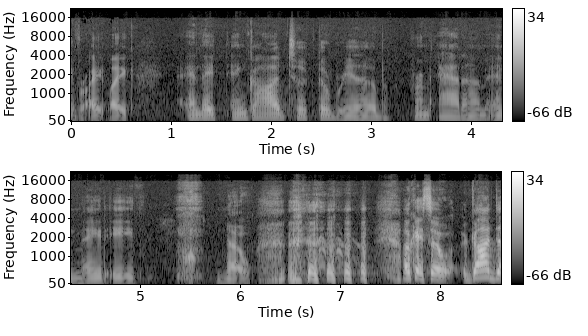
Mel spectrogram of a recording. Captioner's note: laugh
